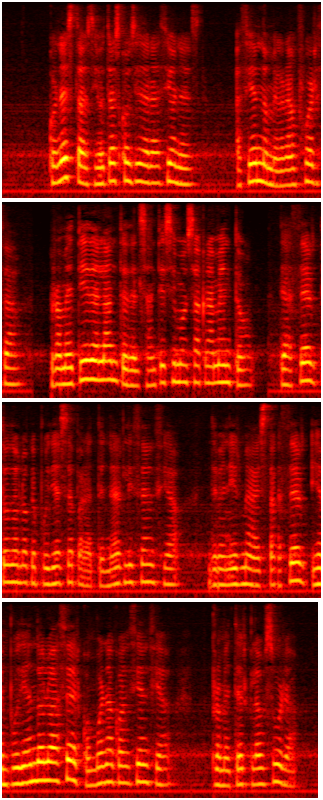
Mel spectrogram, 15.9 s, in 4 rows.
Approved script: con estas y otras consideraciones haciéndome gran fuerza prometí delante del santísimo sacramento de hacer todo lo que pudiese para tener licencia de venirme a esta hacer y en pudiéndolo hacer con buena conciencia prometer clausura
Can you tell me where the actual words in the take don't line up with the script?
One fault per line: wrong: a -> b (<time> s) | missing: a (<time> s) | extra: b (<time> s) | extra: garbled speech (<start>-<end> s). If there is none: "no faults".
no faults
